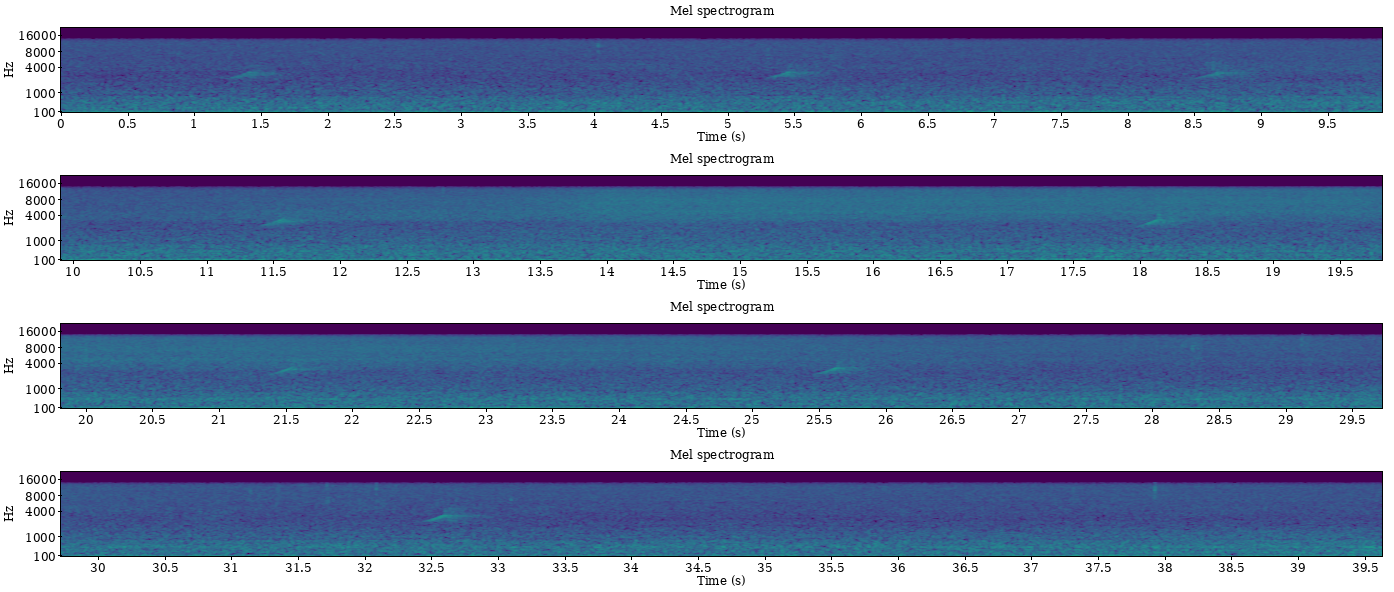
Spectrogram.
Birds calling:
Great Crested Flycatcher (Myiarchus crinitus)

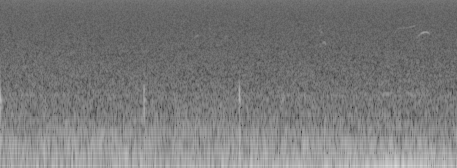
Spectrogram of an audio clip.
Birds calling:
Hawaii Amakihi (Chlorodrepanis virens)

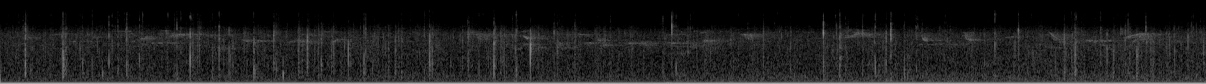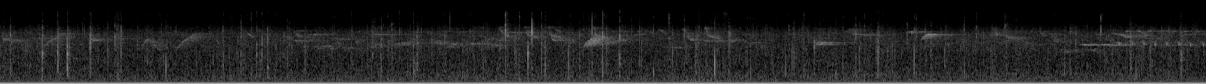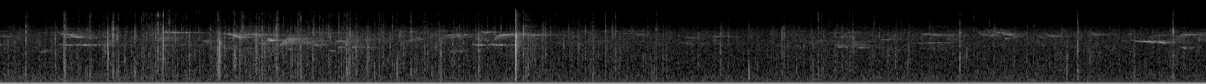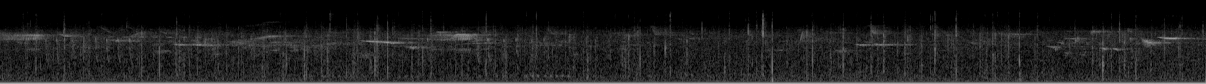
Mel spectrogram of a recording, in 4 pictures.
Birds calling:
Hawaii Elepaio (Chasiempis sandwichensis)
Red-billed Leiothrix (Leiothrix lutea)
Apapane (Himatione sanguinea)
Iiwi (Drepanis coccinea)

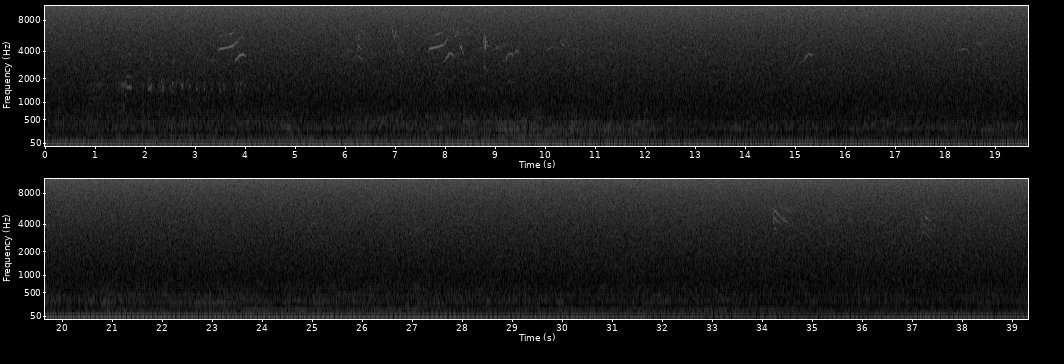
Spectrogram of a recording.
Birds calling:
Erckel's Francolin (Pternistis erckelii)
Hawaii Amakihi (Chlorodrepanis virens)

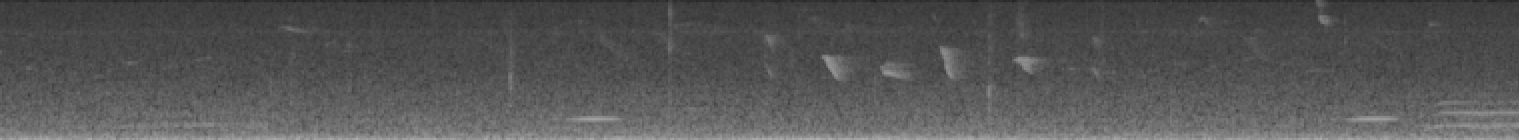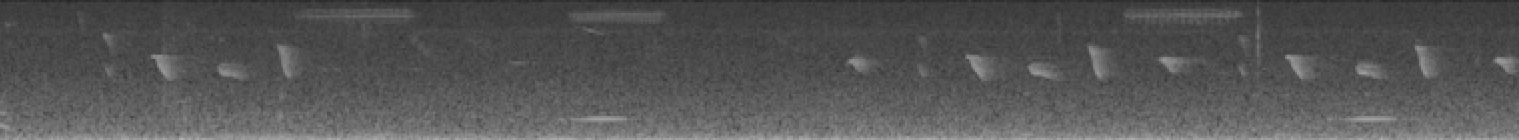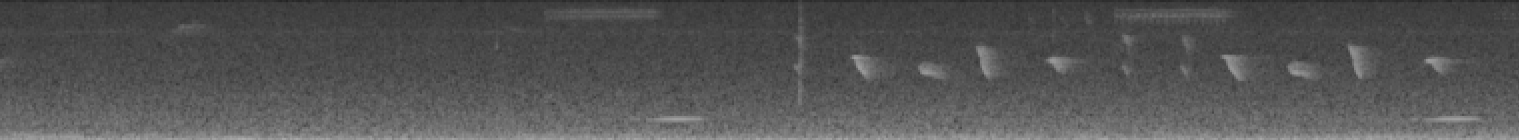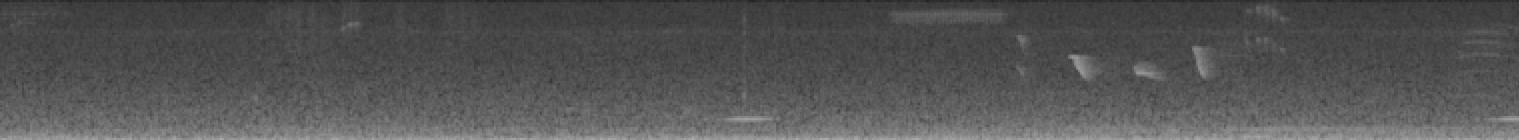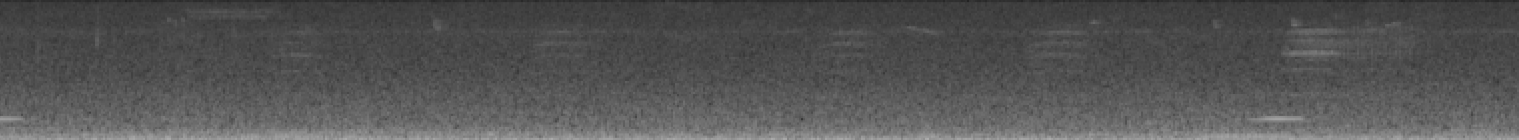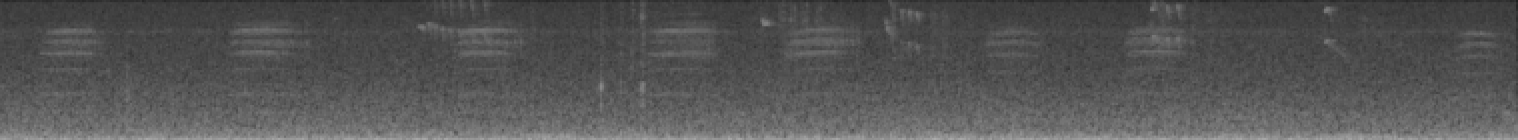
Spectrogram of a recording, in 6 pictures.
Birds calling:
Yellow-faced Grassquit (Tiaris olivaceus)
Rufous-tailed Hummingbird (Amazilia tzacatl)
Streaked Saltator (Saltator striatipectus)
White-tipped Dove (Leptotila verreauxi)

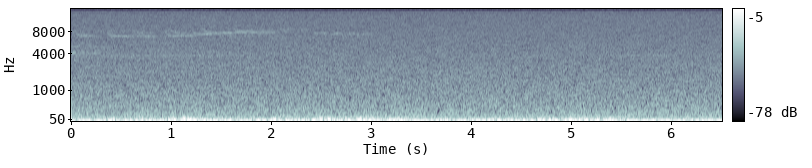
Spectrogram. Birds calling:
Golden-crowned Kinglet (Regulus satrapa)
Mountain Chickadee (Poecile gambeli)
Red-breasted Nuthatch (Sitta canadensis)
Yellow-rumped Warbler (Setophaga coronata)

